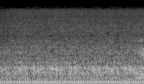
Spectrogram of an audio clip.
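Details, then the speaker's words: Corvette C7 V8 at full operating temperature after water pump replacement, coolant reservoir level good, no leaks: smooth, even idle with steady low rumble, no knocks or squeals; engine sounds healthy, normal idle. "No leaks, which is always a positive thing after you mess with the water pump. Everything sounds good. I think we're done."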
